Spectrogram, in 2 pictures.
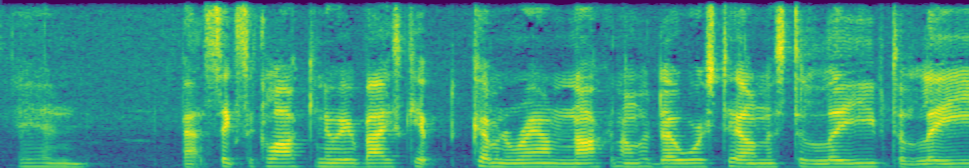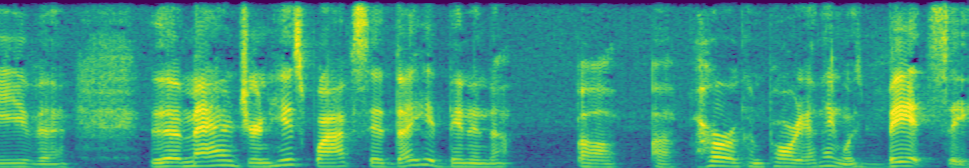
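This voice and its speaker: A woman speaks with a Southern US accent at a fairly low pitch. Her pace is fairly quick and her intonation fairly even. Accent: broad southern US. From US South, Jacksonville, Florida. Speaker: hurricane survivor. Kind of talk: personal story.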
